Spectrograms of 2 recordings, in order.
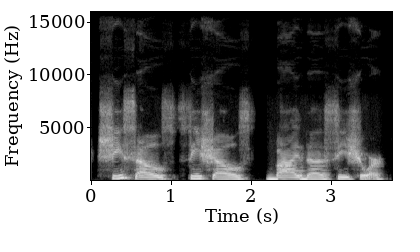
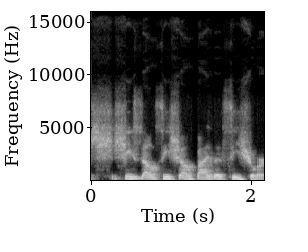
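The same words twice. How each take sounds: First: It is said slowly with pauses between phrases. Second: It is said quickly without pauses between phrases. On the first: "I put the slashes so you can know when to pause" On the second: "you're supposed to do it faster"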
